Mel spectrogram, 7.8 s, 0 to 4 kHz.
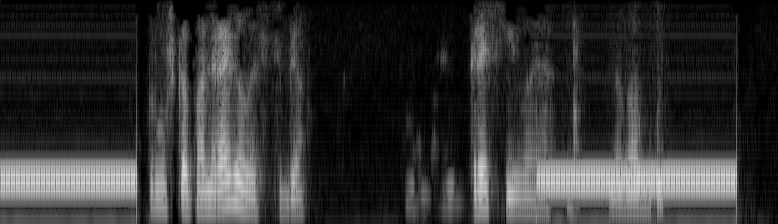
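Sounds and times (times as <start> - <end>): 
telephone ringing tone on an unanswered call: 0.0 - 1.4, 5.4 - 7.4
speech: 1.5 - 3.2, 4.0 - 6.9.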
